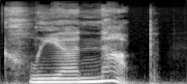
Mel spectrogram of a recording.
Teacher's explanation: I want you to link clean and up. The N sound should slide into the U sound.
